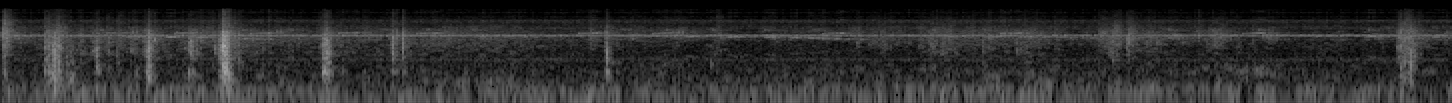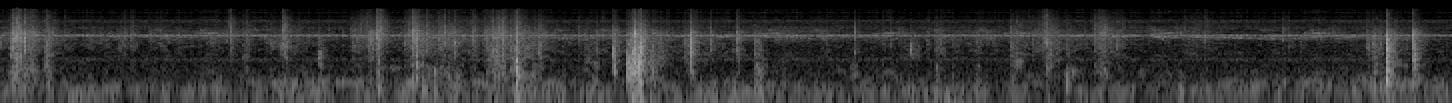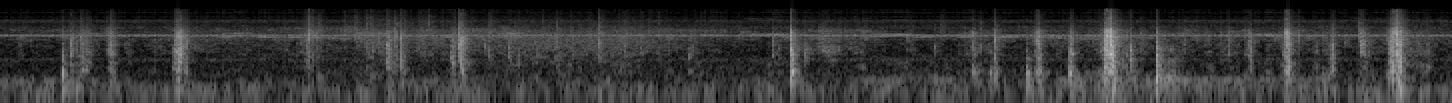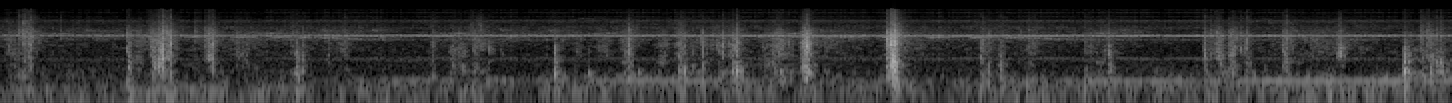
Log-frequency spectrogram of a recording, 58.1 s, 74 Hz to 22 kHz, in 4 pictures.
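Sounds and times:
high-pitched insect drone: 0.0s - 58.0s.

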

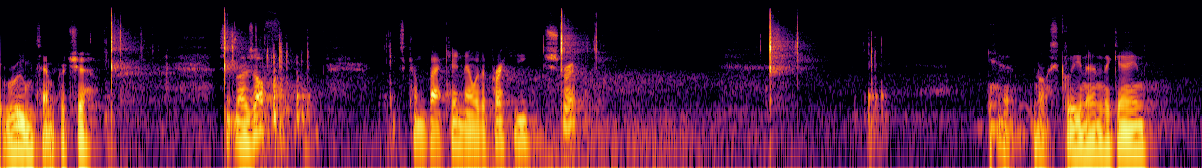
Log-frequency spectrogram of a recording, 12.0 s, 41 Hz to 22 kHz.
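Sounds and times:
wire stripper clicking: 1.0s - 3.0s, 5.4s - 6.2s, 7.5s - 8.8s.

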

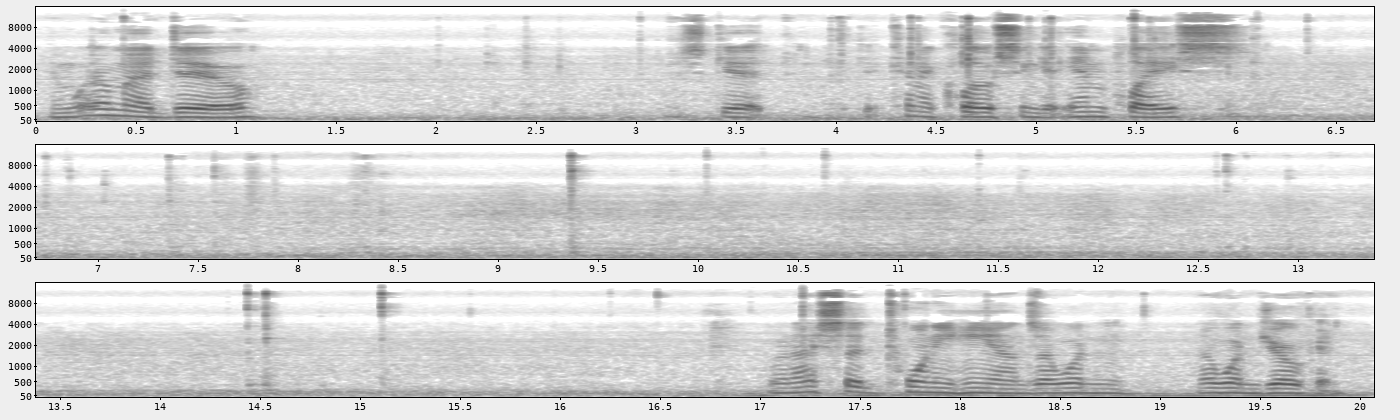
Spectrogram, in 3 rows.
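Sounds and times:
steady low hum: 0.0s - 20.0s
light clicks of metal parts: 1.8s - 13.2s, 14.4s - 18.0s.

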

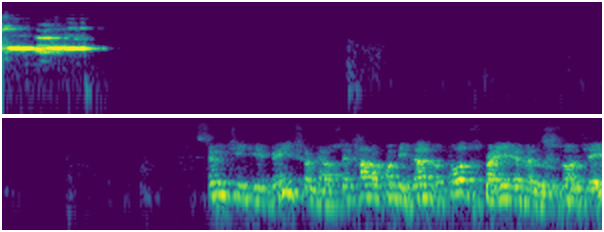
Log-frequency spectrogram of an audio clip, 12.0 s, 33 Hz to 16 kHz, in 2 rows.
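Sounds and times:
high whistle-like tone: 0.0s - 1.2s.

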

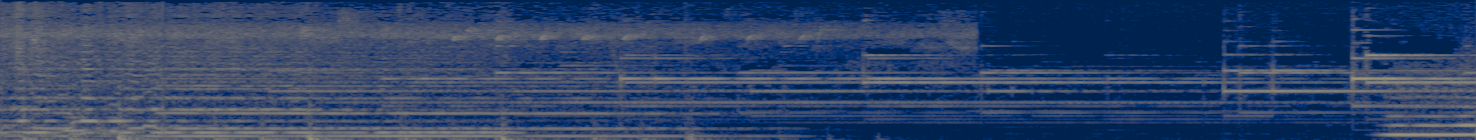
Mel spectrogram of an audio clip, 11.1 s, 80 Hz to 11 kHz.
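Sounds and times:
metal chimes ringing: 2.2s - 11.0s.

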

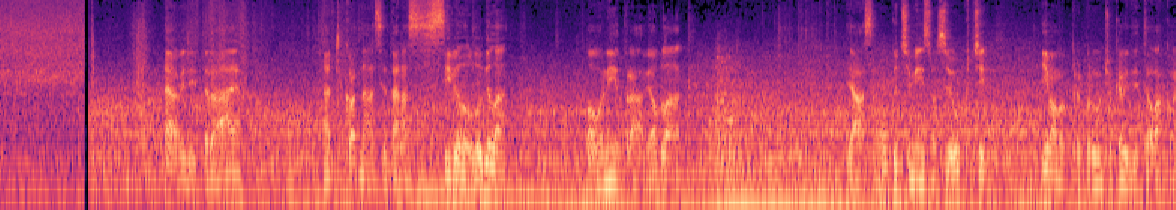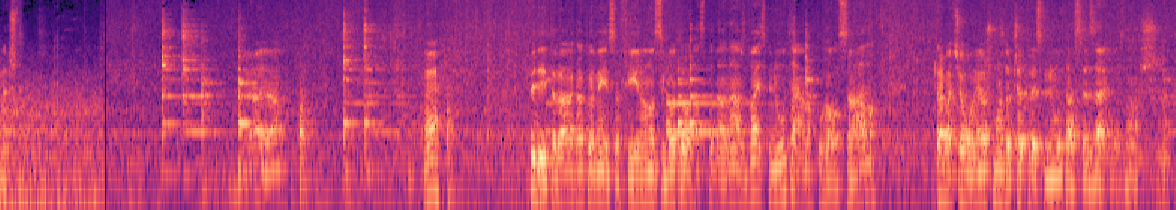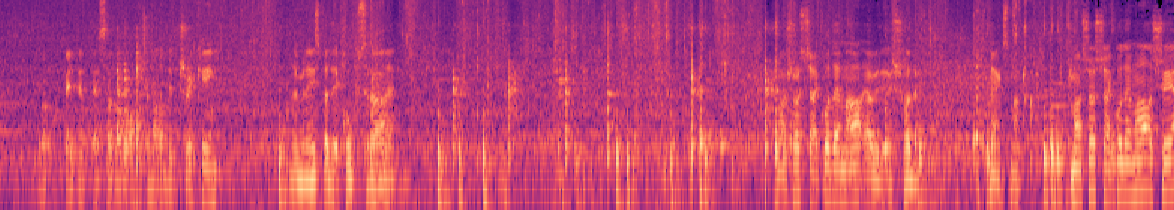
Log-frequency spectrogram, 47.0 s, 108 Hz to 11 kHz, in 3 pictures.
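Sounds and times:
pot of food sizzling: 0.0s - 6.8s, 17.1s - 47.0s
wooden spoon stirring stew: 34.6s - 46.4s.

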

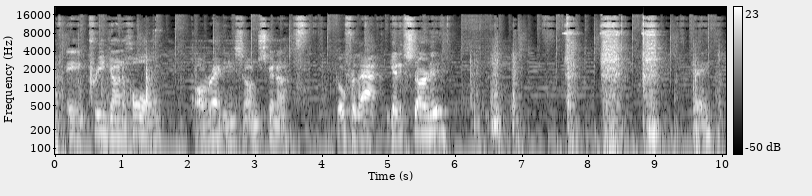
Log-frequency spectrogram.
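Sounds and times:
cordless drill driving a bolt: 7.6s - 9.2s.

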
